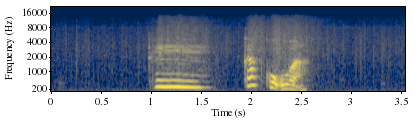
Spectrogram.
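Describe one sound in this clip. A young woman speaks softly nearby.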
